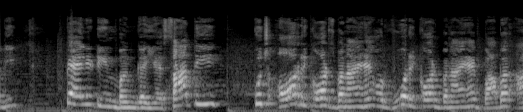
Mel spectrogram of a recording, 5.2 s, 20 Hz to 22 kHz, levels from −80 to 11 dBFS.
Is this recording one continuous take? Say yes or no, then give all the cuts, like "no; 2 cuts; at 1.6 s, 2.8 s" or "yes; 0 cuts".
yes; 0 cuts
